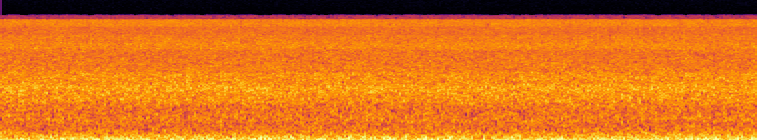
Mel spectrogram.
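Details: Only dense, even hiss and low rumble are heard throughout, like wind or rain, with no animal voice.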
